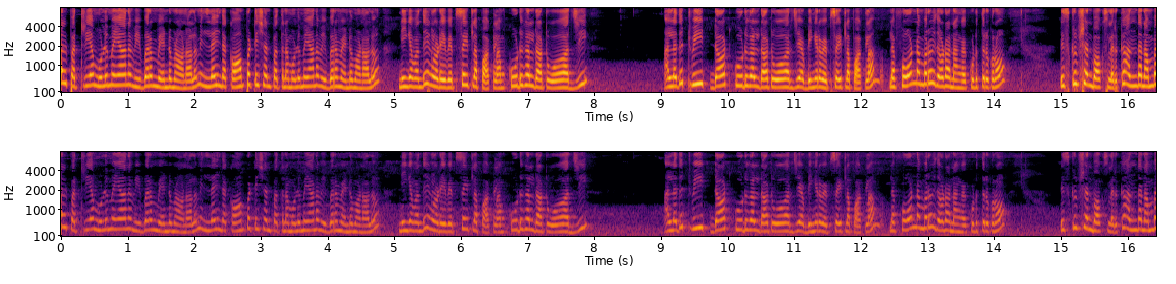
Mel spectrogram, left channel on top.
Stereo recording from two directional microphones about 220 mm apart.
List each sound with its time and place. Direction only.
0.0 s a woman's voice: 40° left (ahead or behind)
9.0 s a woman's voice: 35° left (ahead or behind)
